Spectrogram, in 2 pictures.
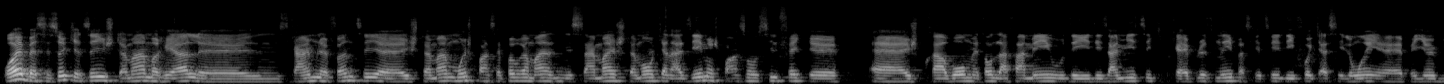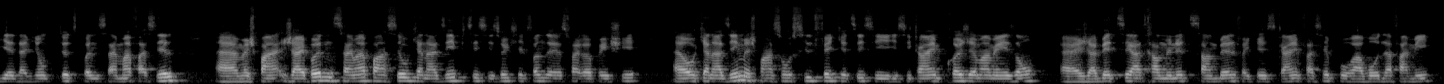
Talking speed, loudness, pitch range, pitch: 285 wpm, -30 LUFS, 140-155 Hz, 145 Hz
